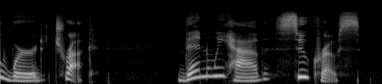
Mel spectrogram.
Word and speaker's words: sucrose: Then we have sucrose. This one is pronounced sucrose, again with a long oo sound, like in Sue.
